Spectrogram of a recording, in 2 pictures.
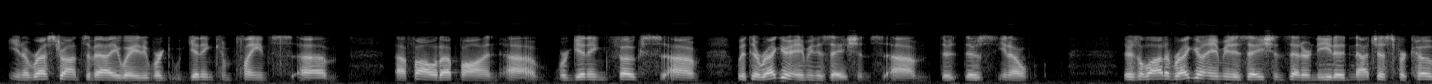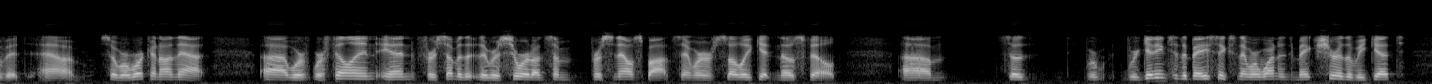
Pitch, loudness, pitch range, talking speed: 115 Hz, -22 LUFS, 110-120 Hz, 180 wpm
